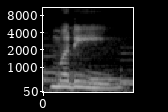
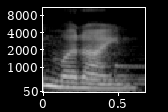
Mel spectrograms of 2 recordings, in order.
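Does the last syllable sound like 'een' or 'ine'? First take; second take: een; ine. First: The last syllable has an 'ee' vowel. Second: The last syllable has an 'eye' vowel. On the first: The speaker calls it right. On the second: The speaker calls it wrong.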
